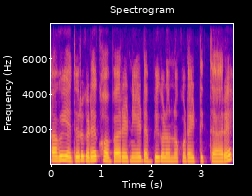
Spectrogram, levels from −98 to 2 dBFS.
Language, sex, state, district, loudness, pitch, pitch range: Kannada, female, Karnataka, Bidar, -14 LUFS, 220 Hz, 215-235 Hz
